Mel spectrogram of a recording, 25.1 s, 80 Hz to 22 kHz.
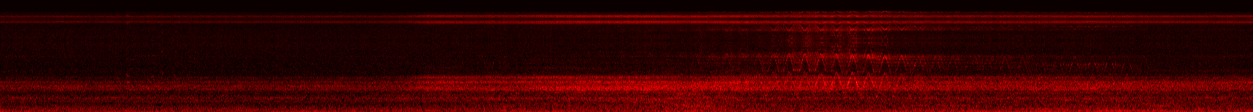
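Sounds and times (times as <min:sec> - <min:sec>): car engine hum: 0:00.1 - 0:25.0
siren warbling: 0:12.9 - 0:23.0.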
